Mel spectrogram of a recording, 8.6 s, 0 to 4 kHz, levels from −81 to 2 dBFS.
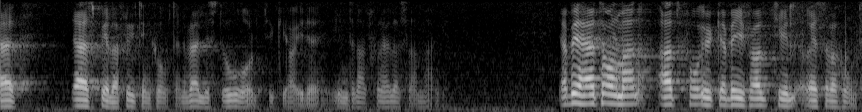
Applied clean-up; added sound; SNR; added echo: none; none; none; none.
